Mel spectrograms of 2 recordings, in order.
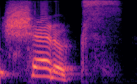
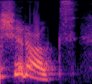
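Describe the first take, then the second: First: Xerox as XÉ-rox, first syllable open and strong; stress on XE. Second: Xerox as xe-RÓX, weight on the last syllable; stress on ROX. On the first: Teacher quoting other regions' form, xerox stressed on XE. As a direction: hit XE in xerox. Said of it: "a tônica no xe". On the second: Teacher giving the home region's form, xerox stressed on ROX. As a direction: land on an open ROX in xerox. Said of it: "de onde eu venho". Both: Shown as a demonstration.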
